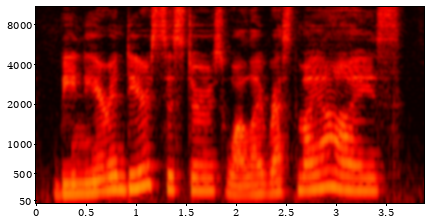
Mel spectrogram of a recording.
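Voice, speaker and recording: A female-sounding voice in a put-on character act speaks at a fairly high pitch and a fairly slow pace. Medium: read story.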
